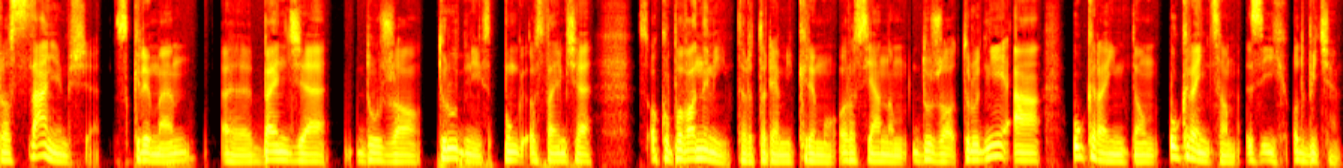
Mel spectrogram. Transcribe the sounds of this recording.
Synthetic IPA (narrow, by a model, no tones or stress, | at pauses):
ɾɔsːaɲɛmɕɛ̰skɾɘmɛmbɛɲd͡ʑɛd̪uʐɔt̪ɾud̪ɲejspuŋkɾɔst̪aɲɛmɕɛz̥ɔkupɔvanɘmʲit̪ɛɾɘt̪ɔɾʲjamʲikɾɘmṵɾɔsʲjanɔmd̪uʐɔt̪ɾud̪ɲejʔaukɾajimukɾajint̪sɔmzixɔd̪bʲit͡ɕɛm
